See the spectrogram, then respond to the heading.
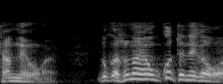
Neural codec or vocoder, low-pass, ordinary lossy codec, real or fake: none; 7.2 kHz; AAC, 32 kbps; real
